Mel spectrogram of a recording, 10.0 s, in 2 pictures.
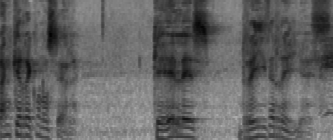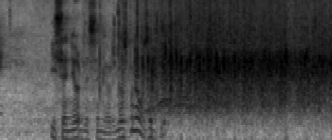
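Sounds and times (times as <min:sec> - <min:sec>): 
speech: 0:00.0 - 0:01.2, 0:02.3 - 0:05.1, 0:05.8 - 0:07.8
church audience applause: 0:06.8 - 0:09.9.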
